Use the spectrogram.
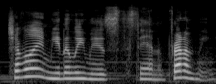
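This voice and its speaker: Young woman reading a visual novel, voice going hoarse, kinda gravelly and high. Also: animated, racing, fairly bright tone, faint music behind. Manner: casual asides between earnest narration. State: hoarse, losing her voice. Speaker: let's play host.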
